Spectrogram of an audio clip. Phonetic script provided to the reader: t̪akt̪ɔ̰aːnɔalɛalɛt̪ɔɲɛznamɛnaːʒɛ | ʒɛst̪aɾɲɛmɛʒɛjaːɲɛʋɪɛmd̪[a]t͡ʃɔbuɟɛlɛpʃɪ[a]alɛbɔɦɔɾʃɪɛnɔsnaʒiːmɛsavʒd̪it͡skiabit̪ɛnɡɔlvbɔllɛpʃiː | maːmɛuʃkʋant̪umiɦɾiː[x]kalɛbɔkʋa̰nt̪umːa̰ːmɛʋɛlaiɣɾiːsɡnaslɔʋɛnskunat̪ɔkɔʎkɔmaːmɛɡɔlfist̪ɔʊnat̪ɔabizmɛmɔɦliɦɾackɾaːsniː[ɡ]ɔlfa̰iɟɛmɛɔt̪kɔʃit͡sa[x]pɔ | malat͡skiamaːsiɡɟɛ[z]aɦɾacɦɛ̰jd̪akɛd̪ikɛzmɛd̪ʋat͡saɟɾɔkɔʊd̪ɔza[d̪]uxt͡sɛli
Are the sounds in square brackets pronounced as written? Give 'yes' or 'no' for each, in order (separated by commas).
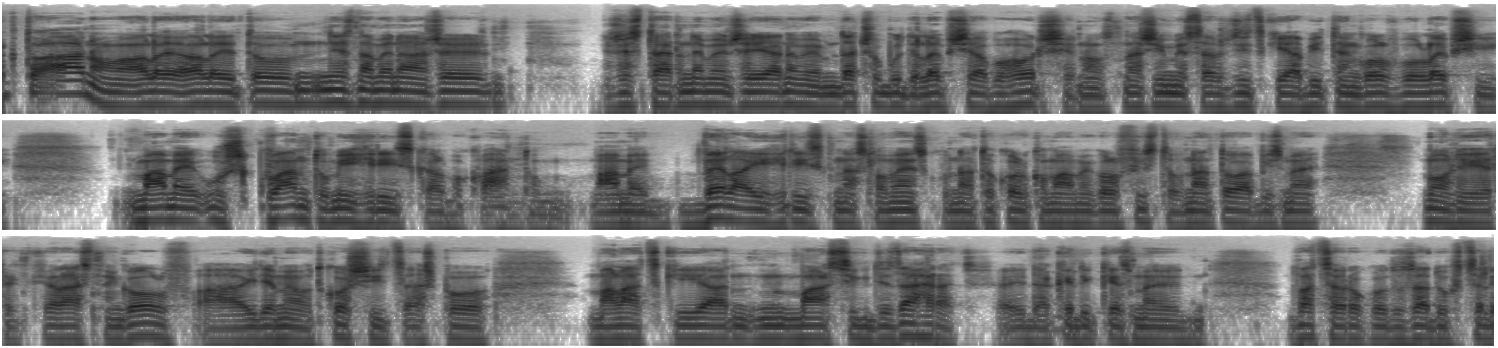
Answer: yes, no, no, yes, no, yes, yes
